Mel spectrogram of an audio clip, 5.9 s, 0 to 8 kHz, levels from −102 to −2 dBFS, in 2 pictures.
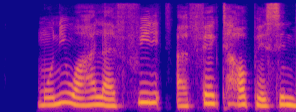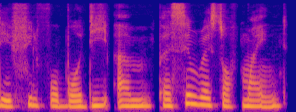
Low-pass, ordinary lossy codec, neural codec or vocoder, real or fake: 7.2 kHz; MP3, 64 kbps; none; real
